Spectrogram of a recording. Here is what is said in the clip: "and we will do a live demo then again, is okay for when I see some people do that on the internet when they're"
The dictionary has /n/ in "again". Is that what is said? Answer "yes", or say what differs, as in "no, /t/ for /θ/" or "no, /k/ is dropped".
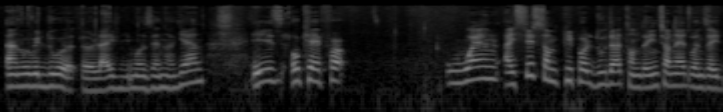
yes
